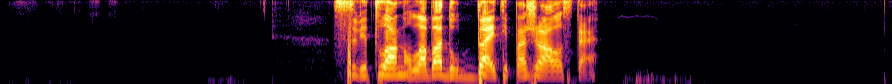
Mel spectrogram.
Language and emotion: Russian, angry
